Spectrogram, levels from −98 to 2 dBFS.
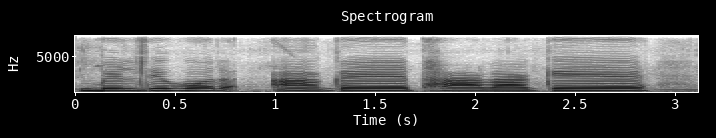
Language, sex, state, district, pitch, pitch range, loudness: Chakma, female, Tripura, Dhalai, 245 Hz, 240-250 Hz, -11 LUFS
